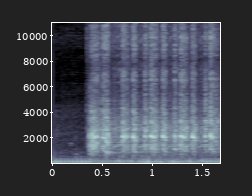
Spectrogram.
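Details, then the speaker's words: Honda TMX Alpha motorcycle suddenly lost spark and won't start: kickstarter churns through quick strokes with no firing at all; no spark, plug found with no current inside and cracked centre. "Kasi yung kanyang spark plug na nakakabit ay may problema. Wala na pong kuryente sa loob, tapos may crack pa po yung gitna."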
